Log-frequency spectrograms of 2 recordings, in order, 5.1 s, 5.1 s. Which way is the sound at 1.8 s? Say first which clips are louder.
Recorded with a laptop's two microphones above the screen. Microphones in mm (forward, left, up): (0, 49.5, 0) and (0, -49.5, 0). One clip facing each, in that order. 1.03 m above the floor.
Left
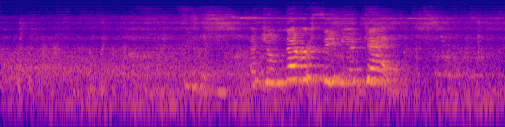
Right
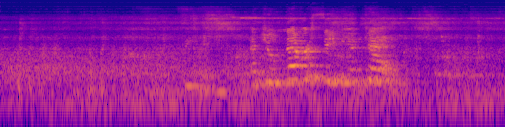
Even; 20° left (ahead or behind).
